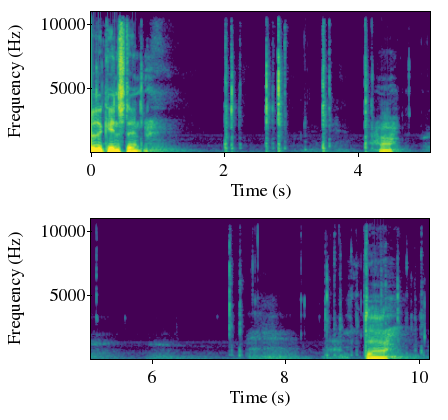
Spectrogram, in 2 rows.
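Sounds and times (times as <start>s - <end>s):
speech: 0.0s - 1.0s, 9.2s - 9.7s
typing on a computer keyboard: 2.0s - 4.4s, 7.1s - 7.4s, 8.5s - 10.1s.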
